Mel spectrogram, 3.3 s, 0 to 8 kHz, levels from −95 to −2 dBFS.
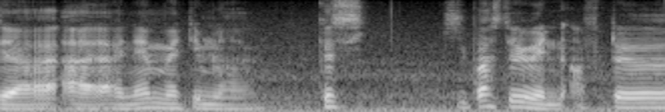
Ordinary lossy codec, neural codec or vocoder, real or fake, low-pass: none; none; real; none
